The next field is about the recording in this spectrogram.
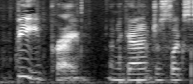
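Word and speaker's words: A′: Point they'll call that a prime and it looks like this it just has a little like um apostrophe above it and you pronounce that a prime okay so B starts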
